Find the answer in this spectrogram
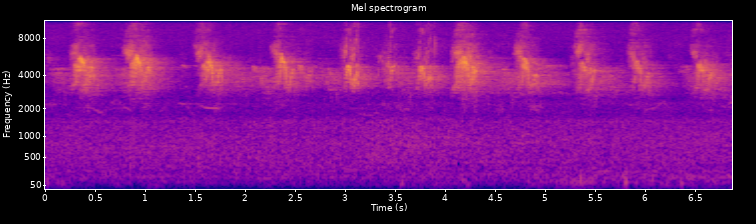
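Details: Young common kestrel begging with a run of hoarse, wheezy squeals, about one and a half per second, fairly even in spacing, against a low steady hiss.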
